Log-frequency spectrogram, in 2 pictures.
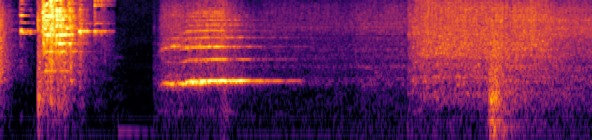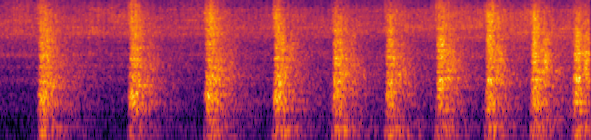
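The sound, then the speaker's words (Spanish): A glass bottle smashes against a steam locomotive with a sharp crash, then a brief whistle sounds. Hissing steam follows, and heavy rhythmic chuffs steadily quicken as the train gets under way. “Deja la botella, tírala, inaugura como los barcos, tírala contra la locomotora”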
